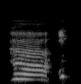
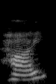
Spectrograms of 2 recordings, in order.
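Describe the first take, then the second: First: The word is broken into two syllables. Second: The word is said as a single syllable. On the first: The speaker calls it wrong. "Bukan haik, bukan gitu kan" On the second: The speaker calls it right. "Kalau diucapkan tuh sekali ucap gitu kan"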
